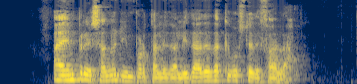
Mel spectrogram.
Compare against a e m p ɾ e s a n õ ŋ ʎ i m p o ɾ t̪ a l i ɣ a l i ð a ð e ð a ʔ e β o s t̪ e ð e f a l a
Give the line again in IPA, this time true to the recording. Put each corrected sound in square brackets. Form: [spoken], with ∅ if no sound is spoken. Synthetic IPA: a e m p ɾ e s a n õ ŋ ʎ i m p [ɔ] ɾ t̪ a l [e] ɣ a l i ð a ð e ð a [k] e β o s t̪ e ð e f a l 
